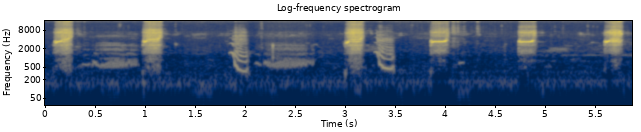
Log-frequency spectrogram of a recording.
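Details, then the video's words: Calling grey francolin: loud, rasping bursts with a high whistled core, about one per second, interspersed with steeply falling slurred notes and soft low murmurs in the gaps. "francolin bird sound,gora teetar ki awaaz"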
